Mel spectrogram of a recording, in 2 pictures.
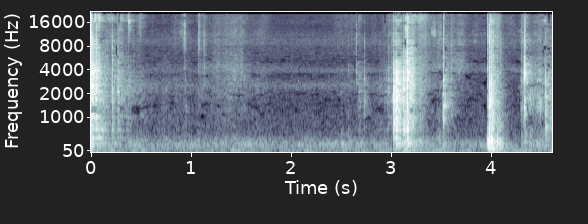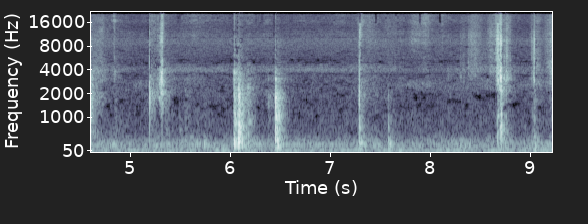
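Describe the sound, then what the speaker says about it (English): Scissors cutting a strip of faux suede trim for a steampunk-style handmade card: a quiet run of short, crisp snips and paper-like rustles in an irregular rhythm, close up in a still room. "I'm just gonna cut a piece to go across."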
